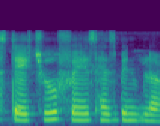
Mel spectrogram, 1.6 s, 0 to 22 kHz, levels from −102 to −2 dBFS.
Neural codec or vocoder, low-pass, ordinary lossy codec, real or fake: none; none; none; real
